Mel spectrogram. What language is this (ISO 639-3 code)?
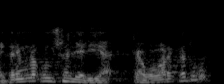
cat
